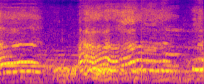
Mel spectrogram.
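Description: A cartoon character groaning 'aah' with a wavering, whimpering pitch, in discomfort from an upset stomach.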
